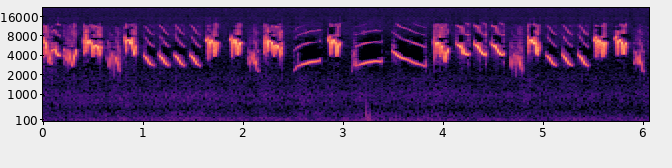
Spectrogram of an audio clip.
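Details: Song of a yellow-fronted canary, a lively stream of high chirps in quick phrases broken by a few drawn-out rising whistles near the middle, with a single soft knock heard once.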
